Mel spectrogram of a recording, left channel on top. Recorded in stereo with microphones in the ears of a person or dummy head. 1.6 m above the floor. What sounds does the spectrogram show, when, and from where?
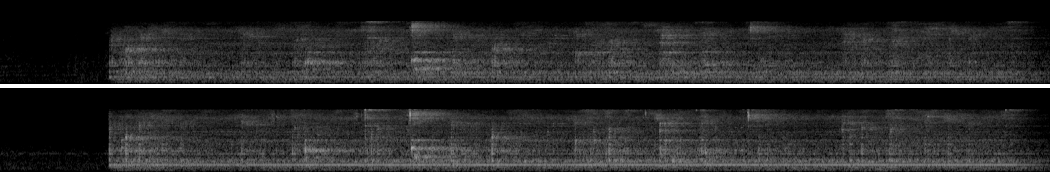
1.1 s a running tap: 75° right (ahead or behind), 2.5 m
